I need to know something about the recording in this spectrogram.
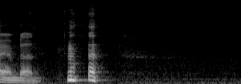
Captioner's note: laughs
